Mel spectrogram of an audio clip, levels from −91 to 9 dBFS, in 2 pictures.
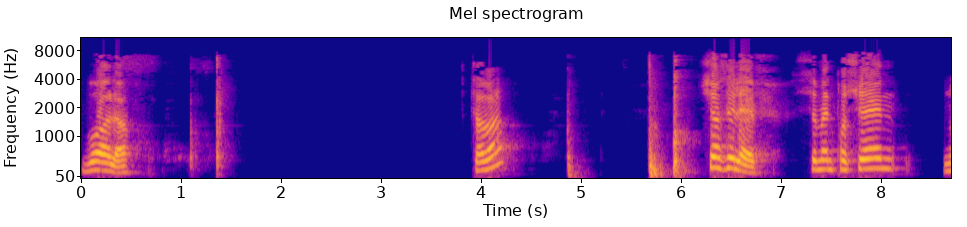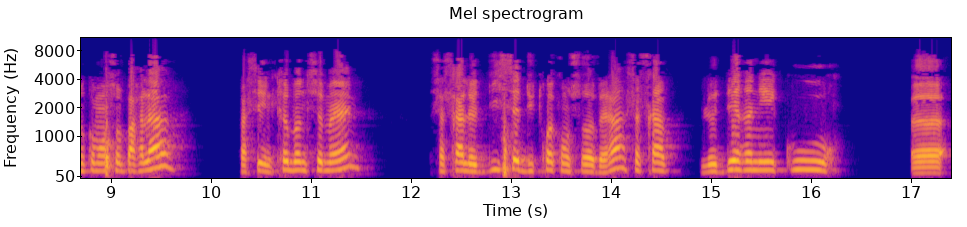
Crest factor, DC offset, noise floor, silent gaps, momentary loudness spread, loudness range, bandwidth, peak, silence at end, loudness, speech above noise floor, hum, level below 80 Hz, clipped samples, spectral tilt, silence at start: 14 dB; under 0.1%; under -90 dBFS; none; 16 LU; 8 LU; 8 kHz; 0 dBFS; 0.05 s; -12 LUFS; over 79 dB; none; -46 dBFS; under 0.1%; -5.5 dB/octave; 0 s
